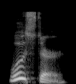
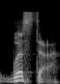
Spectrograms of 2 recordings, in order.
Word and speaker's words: Worcester: name, because it's spelled Worcester, but pronounced Worcester. And if you're a Bostonian, it's Worcester.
